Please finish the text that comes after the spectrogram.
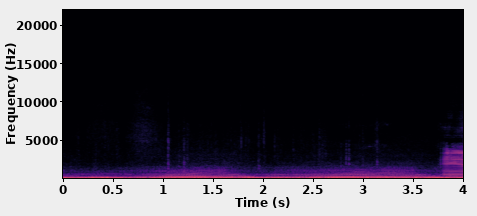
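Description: A 2025 BMW M4 Competition xDrive accelerates hard from inside the cabin, its engine note climbing steadily through the gears with a brief dip at a shift, loud and continuous, ending in a short burst of rushing noise.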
